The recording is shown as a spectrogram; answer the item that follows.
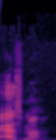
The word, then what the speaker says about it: asthma: like a Z sound, like asthma, where here it's more like an S sound, When you put the S before the T, it's ts, ts, ts.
